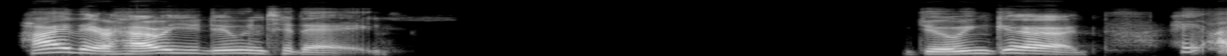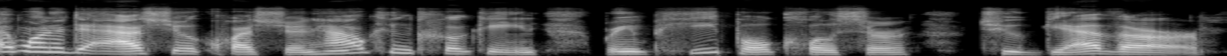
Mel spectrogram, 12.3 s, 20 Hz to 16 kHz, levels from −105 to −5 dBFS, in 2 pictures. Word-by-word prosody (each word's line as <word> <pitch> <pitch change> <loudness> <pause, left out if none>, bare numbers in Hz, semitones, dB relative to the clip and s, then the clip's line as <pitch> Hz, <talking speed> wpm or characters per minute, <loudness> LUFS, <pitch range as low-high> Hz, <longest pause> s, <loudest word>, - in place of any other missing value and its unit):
Hi 245 +6 +6
there, 235 -8 +4
how 170 0 +8
are 205 - +6
you 215 -1 -4
doing 200 +1 -3
today? 310 - -6 2.6
Doing 170 +5 -1
good. 205 -2 +4 0.4
Hey, 285 -1 -9
I - - +1
wanted 300 -4 +1
to 240 - -1
ask 165 +1 +4
you 185 - -5
a 170 - -8
question, 150 -2 -4
how 180 +8 0
can 240 -3 -11
cooking 160 -7 -8 0.3
bring 160 -1 -3
people 170 - -7
closer 135 -1 -8 0.3
together? 150 +2 -1
175 Hz, 115 wpm, -23 LUFS, 150-220 Hz, 2.6 s, how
